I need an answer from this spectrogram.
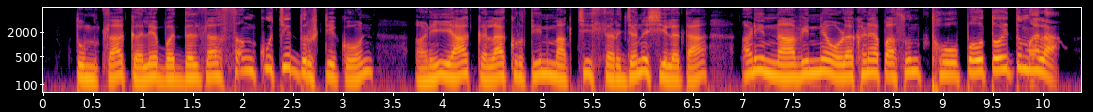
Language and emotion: Marathi, disgusted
